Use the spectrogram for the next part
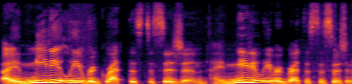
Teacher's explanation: I immediately regret this decision, but with kind of like a flat tone to it.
